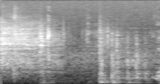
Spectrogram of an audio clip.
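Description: A bicycle wheel truing stand being handled as a rear wheel is set into it: a scraping slide at the start that fades, then a few light knocks and clunks.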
